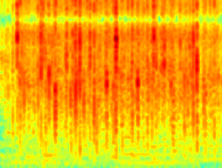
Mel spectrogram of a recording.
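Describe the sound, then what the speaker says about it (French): A live audience claps at a French-language stage event, a steady patter of many hands with a few sharper individual claps standing out, sustained and fairly close. "Allez-y, applaudissez pour vous."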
